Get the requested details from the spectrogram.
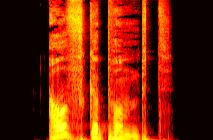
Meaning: past participle of aufpumpen
- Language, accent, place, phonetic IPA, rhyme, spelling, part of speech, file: German, Germany, Berlin, [ˈaʊ̯fɡəˌpʊmpt], -aʊ̯fɡəpʊmpt, aufgepumpt, verb, De-aufgepumpt.ogg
